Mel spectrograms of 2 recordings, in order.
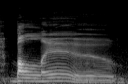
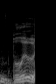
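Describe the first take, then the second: First: BLUE split into a stretched "ba-loo"; drawn-out BLUE. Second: Said in the usual way. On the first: Shown as a demonstration. Player jokes about a game word, BLUE drawn out as "ba-loo". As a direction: stretch BLUE into two syllables, "buh-looo". Playful exaggerated repeat of blue.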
